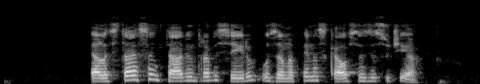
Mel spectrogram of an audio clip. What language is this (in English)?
Portuguese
